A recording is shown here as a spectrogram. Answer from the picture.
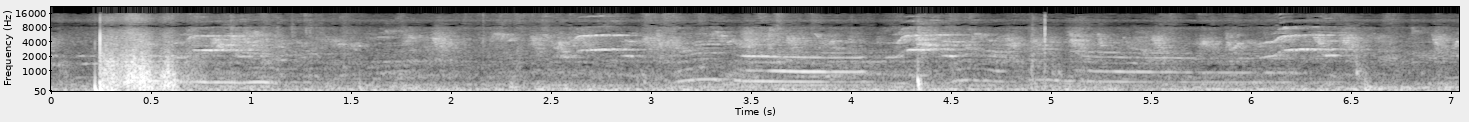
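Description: A bird calling over and over, a short high call repeating about every one and a half to two seconds. A loud brief rustling burst comes just after the start, and a few slow falling whistle-like tones sound in the middle.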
